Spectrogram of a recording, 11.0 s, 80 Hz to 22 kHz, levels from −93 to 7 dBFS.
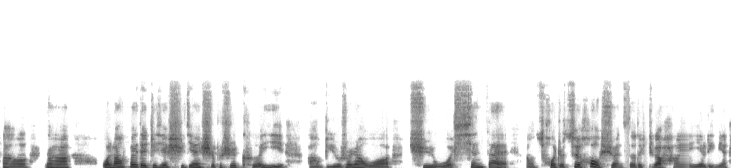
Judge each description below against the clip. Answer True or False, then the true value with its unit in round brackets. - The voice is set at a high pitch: True (195 Hz)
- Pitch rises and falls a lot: True (6.0 semitones)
